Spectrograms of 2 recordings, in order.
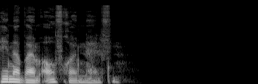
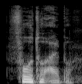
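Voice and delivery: plain reading voice

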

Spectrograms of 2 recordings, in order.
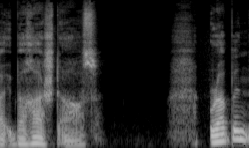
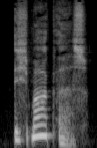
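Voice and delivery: Robin's eager voice; 11 semitones higher than usual. Acted. Robin reassures Edwin in bed.

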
